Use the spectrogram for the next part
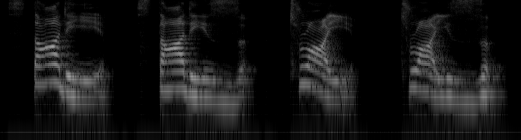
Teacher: коли на голосний закінчується слово, також закінчення S вимовляється як Z.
